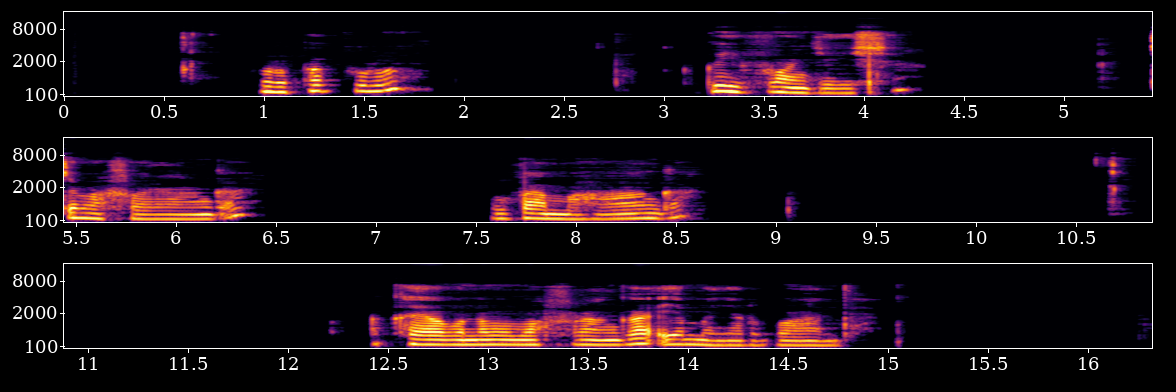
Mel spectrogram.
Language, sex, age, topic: Kinyarwanda, female, 25-35, finance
